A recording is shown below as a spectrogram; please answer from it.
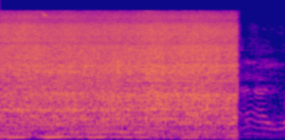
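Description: A small car's engine running hard as the car struggles through deep mud ruts, with a steady rushing noise over it. The sound cuts off abruptly near the end.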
